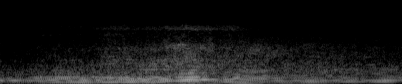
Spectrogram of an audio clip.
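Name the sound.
car passing by outside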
